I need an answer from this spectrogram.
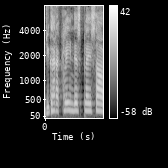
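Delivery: mimicked loud scream. Retelling how the father screamed every morning about cleaning up. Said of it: "my father screaming".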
